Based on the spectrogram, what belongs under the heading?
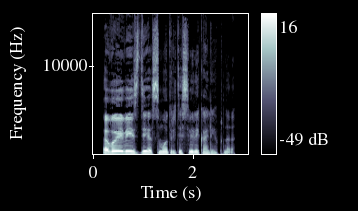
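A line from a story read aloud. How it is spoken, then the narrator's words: Low purring voice. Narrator (Russian): понизив голос, промурлыкал советник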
